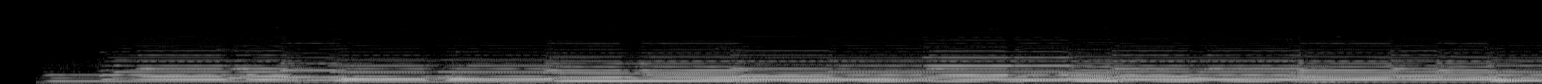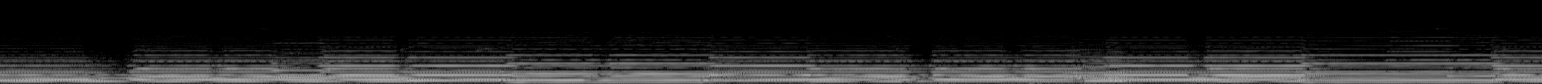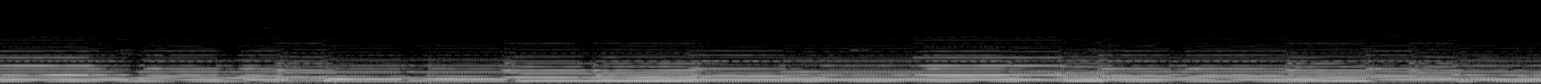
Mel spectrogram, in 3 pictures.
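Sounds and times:
barrel organs: 0.4 - 46.2.

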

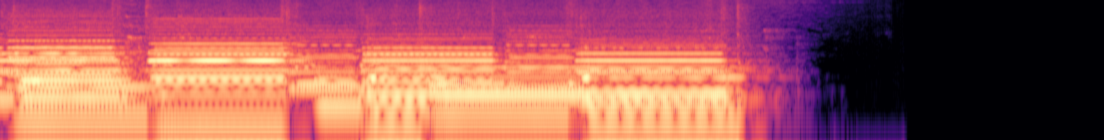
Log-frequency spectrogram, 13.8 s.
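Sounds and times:
barrel organ playing a double chant: 0.0 - 9.6.

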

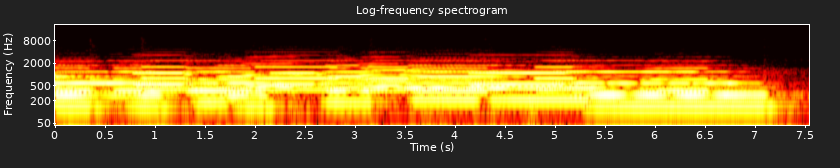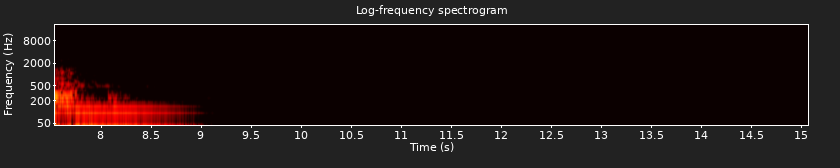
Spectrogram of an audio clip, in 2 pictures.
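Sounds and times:
hymn played on barrel organs: 0.0 - 7.7.

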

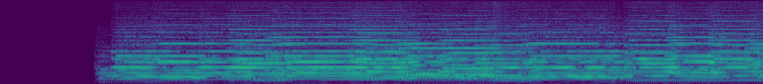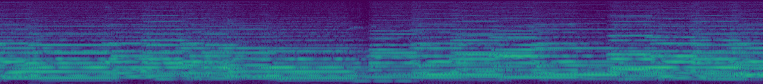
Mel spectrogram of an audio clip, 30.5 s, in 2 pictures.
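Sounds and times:
barrel organs in Hanover: 2.0 - 30.5.

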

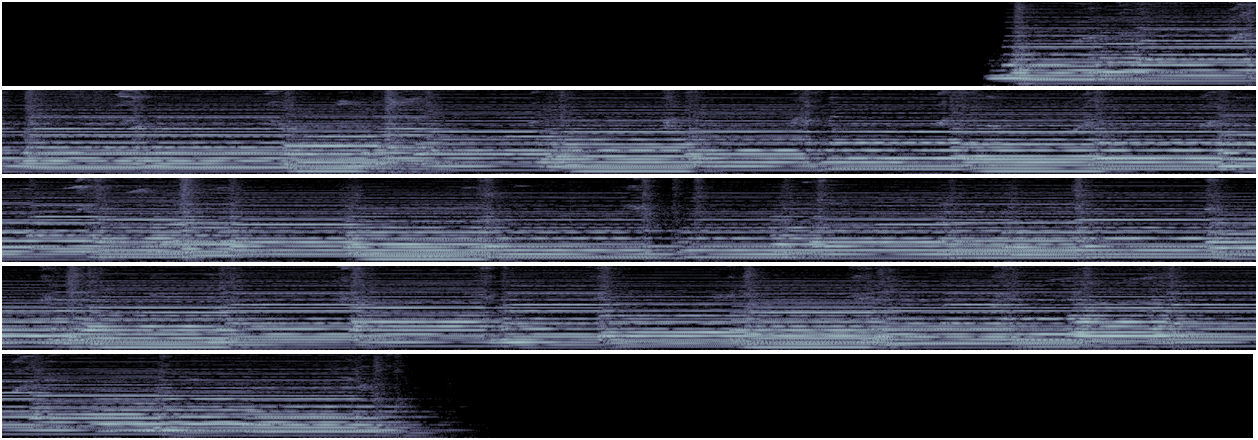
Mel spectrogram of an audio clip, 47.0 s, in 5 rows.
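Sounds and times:
barrel organs: 7.4 - 41.2.

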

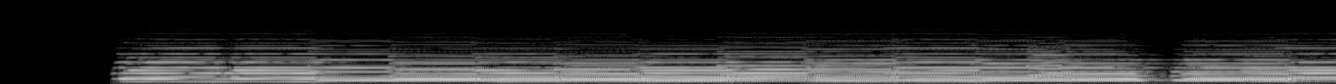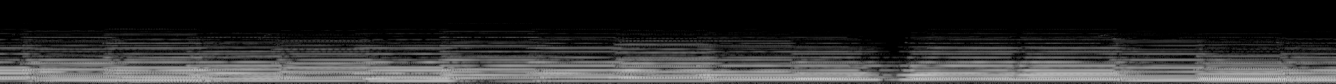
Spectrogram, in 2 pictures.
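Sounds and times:
barrel organ: 1.1 - 26.7.

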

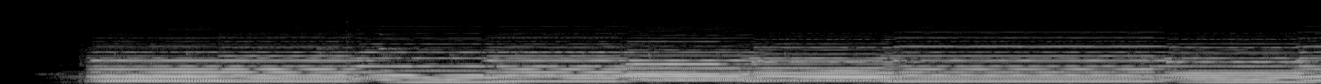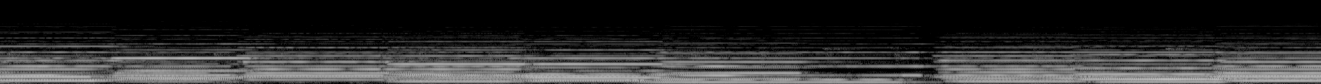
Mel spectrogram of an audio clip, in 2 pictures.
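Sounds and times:
barrel organs: 0.8 - 26.4.

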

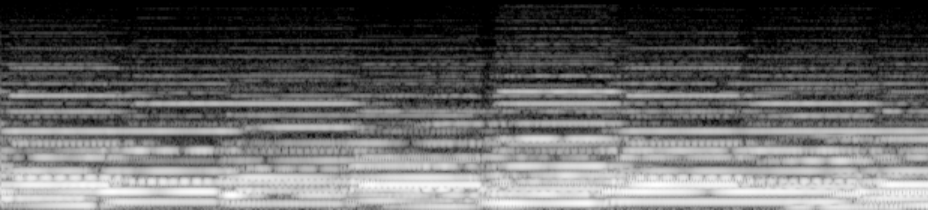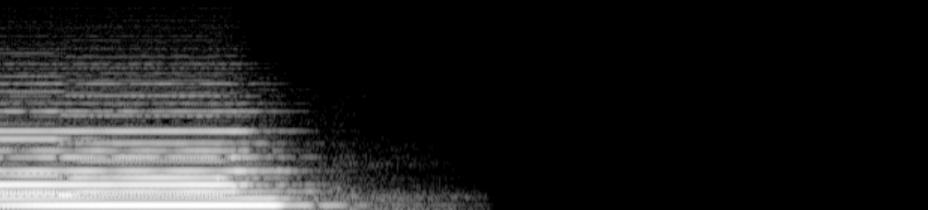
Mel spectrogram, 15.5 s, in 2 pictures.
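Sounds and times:
barrel organs playing: 0.0 - 10.8.

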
